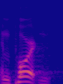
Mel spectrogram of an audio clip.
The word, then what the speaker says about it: important: But most of the time they won't say important, but important. They won't say certain, but certain. So there are some exceptions depending on, where people come from.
